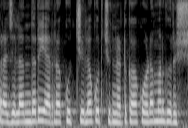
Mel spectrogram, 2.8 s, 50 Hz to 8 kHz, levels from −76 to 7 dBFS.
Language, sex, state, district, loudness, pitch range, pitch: Telugu, female, Andhra Pradesh, Krishna, -11 LUFS, 205-225 Hz, 215 Hz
